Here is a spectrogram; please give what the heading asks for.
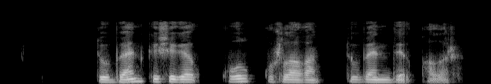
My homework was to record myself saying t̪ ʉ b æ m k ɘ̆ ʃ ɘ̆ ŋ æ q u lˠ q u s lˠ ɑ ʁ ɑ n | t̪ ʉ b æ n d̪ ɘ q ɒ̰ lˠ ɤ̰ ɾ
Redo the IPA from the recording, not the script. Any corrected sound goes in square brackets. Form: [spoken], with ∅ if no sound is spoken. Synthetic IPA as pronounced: t̪ ʉ b æ [ŋ] k ɘ̆ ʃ ɘ̆ [ɡ] æ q u lˠ q u [ʃ] lˠ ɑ ʁ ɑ n | t̪ ʉ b æ n d̪ ɘ q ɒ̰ lˠ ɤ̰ ɾ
